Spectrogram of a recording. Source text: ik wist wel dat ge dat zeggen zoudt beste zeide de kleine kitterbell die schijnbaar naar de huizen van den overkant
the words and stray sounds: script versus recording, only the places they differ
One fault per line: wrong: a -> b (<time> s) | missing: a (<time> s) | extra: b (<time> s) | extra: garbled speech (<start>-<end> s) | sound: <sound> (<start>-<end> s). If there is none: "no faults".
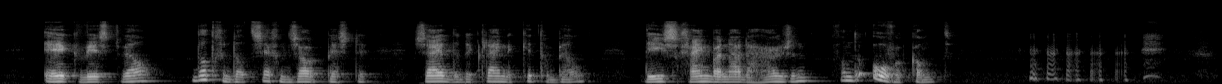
sound: laugh (10.2-11.7 s)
